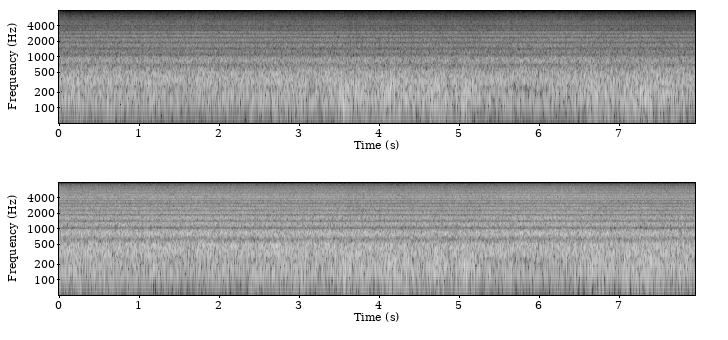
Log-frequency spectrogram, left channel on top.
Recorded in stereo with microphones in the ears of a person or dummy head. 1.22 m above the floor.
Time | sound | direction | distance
0.0 | a fan | 50° right (ahead or behind) | ?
